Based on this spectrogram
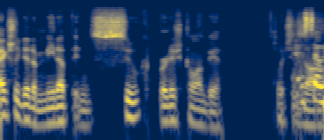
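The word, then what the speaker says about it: Sooke: oh and of course I kept pronouncing it wrong because being American and following True Blood the television series the lead character's name was Suki oh I get it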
